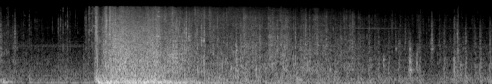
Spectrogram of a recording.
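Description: A loud explosion booms and its roar slowly dies away.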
